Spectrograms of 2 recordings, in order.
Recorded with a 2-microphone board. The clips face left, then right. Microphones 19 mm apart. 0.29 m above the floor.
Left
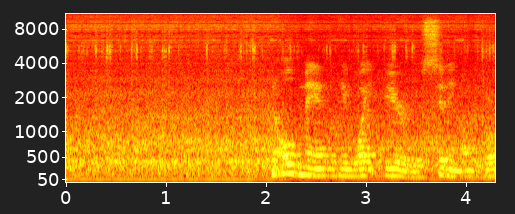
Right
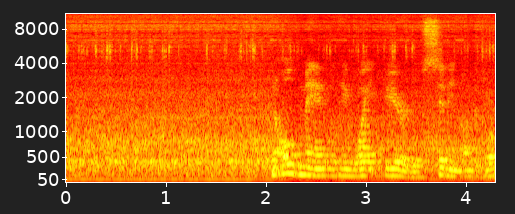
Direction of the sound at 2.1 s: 20° left (ahead or behind).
